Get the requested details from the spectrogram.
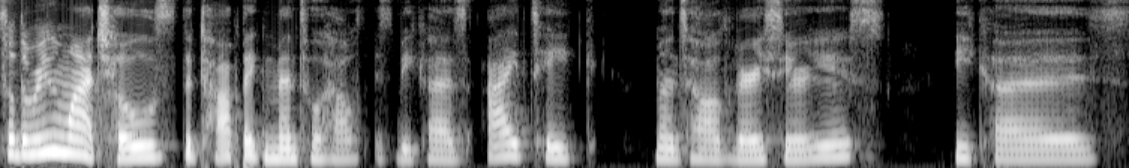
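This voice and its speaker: This woman's pitch is fairly low, with ordinary variation. She speaks at a fairly slow pace. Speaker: student podcast host. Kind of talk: casual monologue. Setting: on a college campus. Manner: hesitant, many fillers.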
